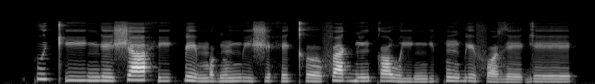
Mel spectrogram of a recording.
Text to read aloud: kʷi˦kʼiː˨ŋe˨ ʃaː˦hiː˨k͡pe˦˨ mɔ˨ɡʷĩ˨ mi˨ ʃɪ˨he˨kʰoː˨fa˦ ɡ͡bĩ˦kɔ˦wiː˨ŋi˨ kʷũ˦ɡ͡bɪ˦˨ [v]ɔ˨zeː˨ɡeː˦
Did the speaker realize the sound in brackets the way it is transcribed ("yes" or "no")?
no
